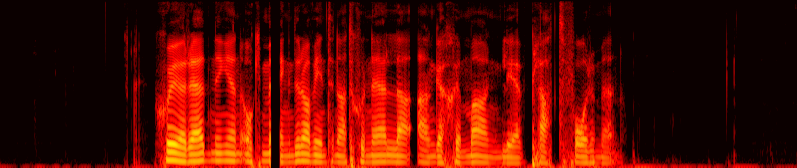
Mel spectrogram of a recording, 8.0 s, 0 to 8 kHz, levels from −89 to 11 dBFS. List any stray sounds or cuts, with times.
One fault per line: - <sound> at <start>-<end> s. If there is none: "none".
- dropout at 2.7-2.8 s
